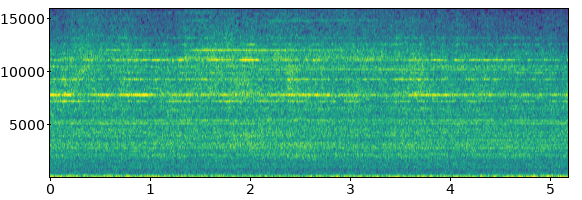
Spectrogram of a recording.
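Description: A simulated aircraft engine drones steadily in Microsoft Flight Simulator, a constant, even hum that holds unchanged throughout with no voices over it.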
